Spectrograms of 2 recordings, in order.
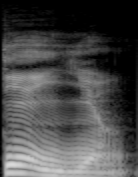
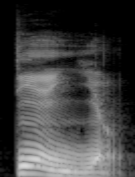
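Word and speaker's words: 电影: avoir tendance à dire dianying, dianying, et non pas dianying, dianying. En mandarin standard, en général, la prononciation standard, c'est ying, ying, donc avec la bouche plus en sourire.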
